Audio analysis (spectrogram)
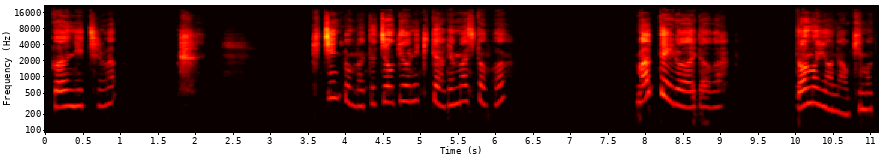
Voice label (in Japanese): お嬢様の甘やかし囁き; お嬢様の甘やかし囁き調教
